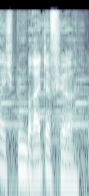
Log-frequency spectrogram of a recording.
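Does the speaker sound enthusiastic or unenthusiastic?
unenthusiastic. It is said flatly, without enthusiasm. The readiness is only half-hearted. The speaker calls it wrong. "ich meine nicht dieses"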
